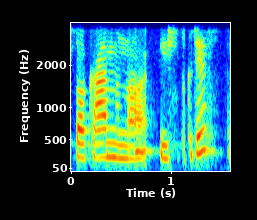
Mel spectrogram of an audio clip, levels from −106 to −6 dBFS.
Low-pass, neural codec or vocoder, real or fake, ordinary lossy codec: 3.6 kHz; none; real; Opus, 64 kbps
